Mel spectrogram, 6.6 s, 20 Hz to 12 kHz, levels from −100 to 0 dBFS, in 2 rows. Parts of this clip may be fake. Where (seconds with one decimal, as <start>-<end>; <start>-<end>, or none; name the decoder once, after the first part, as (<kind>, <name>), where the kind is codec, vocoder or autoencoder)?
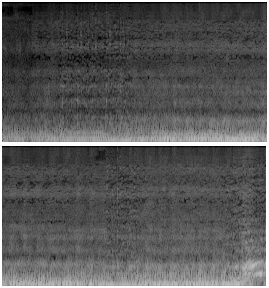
0.0-0.7 (vocoder, Vocos); 1.6-4.6; 5.0-6.1

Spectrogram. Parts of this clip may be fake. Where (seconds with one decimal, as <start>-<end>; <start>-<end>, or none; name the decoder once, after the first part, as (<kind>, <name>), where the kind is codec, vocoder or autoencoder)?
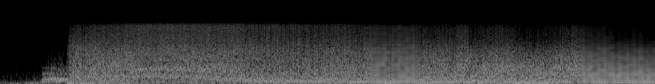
3.7-4.2 (vocoder, Vocos); 5.8-6.6

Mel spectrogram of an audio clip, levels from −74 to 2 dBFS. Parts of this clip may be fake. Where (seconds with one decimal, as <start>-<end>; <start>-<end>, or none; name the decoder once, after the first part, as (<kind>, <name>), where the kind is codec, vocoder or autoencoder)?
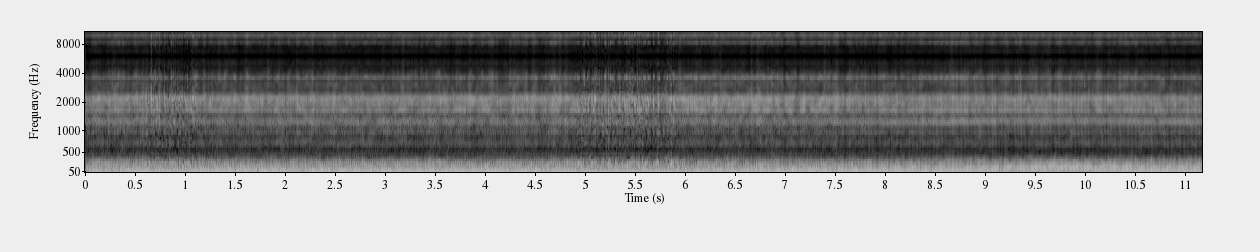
0.0-0.6 (vocoder, Vocos); 1.1-4.9; 5.9-11.2

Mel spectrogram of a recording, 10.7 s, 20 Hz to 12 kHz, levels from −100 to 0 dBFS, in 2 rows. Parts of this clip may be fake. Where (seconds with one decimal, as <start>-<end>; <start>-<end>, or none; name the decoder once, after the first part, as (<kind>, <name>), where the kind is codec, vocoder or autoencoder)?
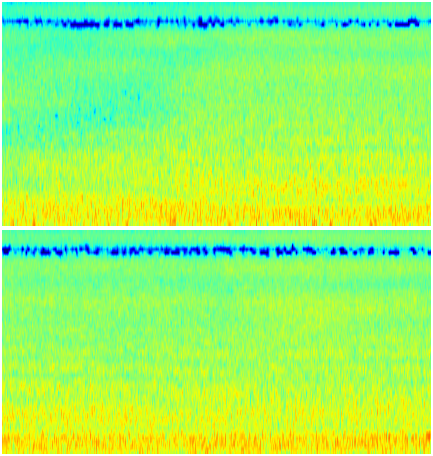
0.0-4.5 (vocoder, Vocos); 5.7-8.8

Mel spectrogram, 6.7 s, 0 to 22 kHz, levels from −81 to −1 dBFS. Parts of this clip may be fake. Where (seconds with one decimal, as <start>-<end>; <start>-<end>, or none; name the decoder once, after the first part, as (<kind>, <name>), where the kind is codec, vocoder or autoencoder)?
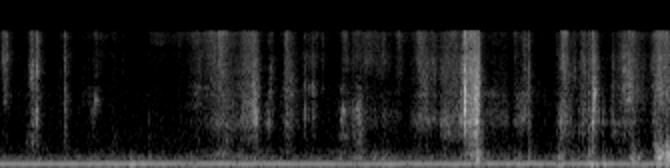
0.9-2.8 (vocoder, Vocos); 3.8-5.9

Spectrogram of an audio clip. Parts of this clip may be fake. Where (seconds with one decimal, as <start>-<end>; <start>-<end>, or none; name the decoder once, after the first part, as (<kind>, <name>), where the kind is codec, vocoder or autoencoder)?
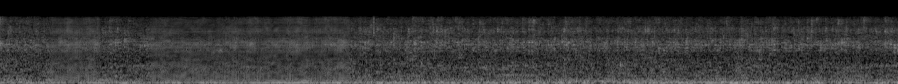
0.5-1.0 (vocoder, Vocos); 1.5-3.5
